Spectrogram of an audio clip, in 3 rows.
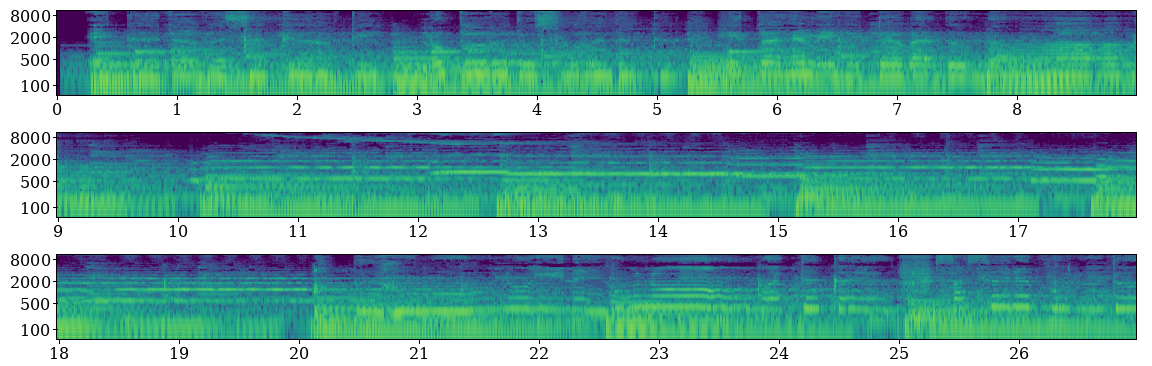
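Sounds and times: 
Sinhala song: 0:00.3 - 0:26.9.

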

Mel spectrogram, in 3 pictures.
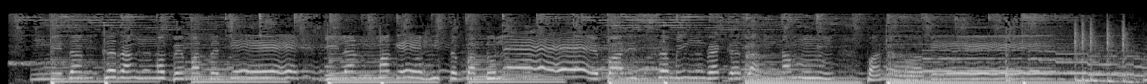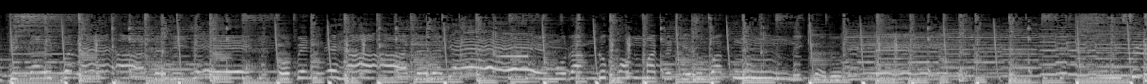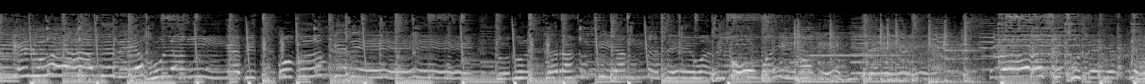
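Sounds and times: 
Bengali romantic song: 0:00.1 - 0:34.3.

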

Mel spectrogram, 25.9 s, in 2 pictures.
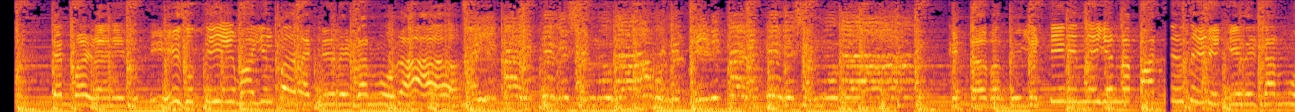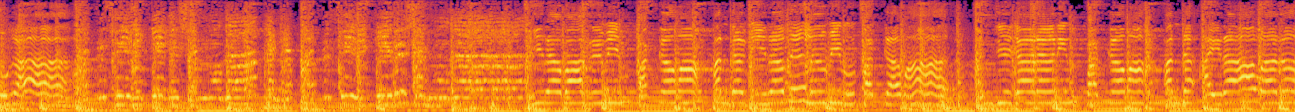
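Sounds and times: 
Bhakti devotional music: 0:00.2 - 0:25.9.

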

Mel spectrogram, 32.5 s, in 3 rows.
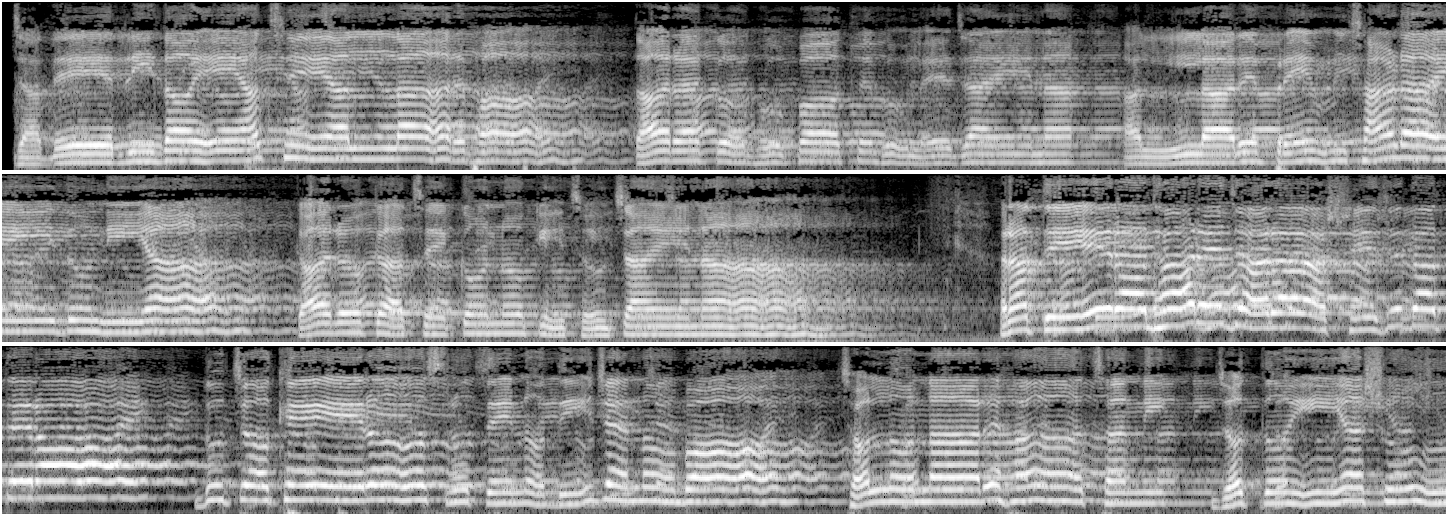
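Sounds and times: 
islamic song: 0:00.0 - 0:32.4.

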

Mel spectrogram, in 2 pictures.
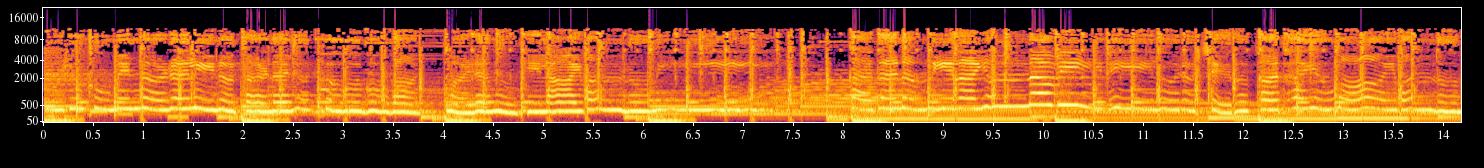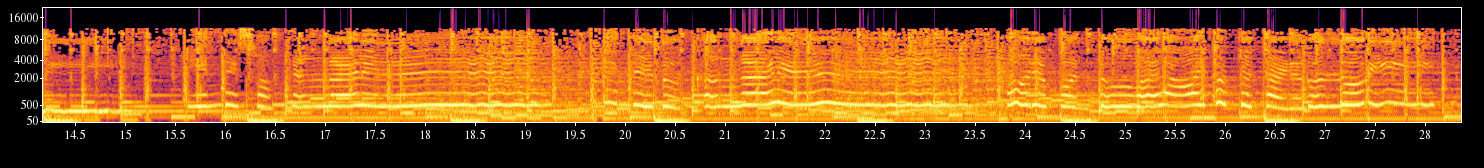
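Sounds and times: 
song: 0:00.0 - 0:28.3.

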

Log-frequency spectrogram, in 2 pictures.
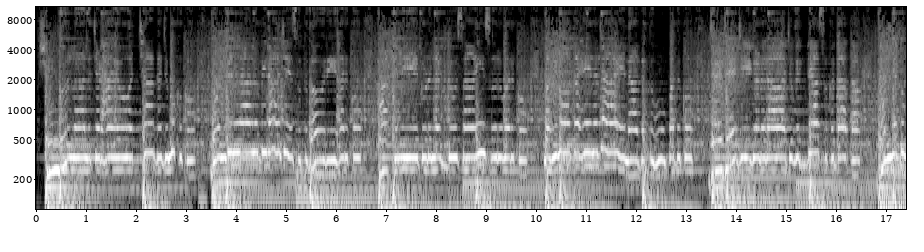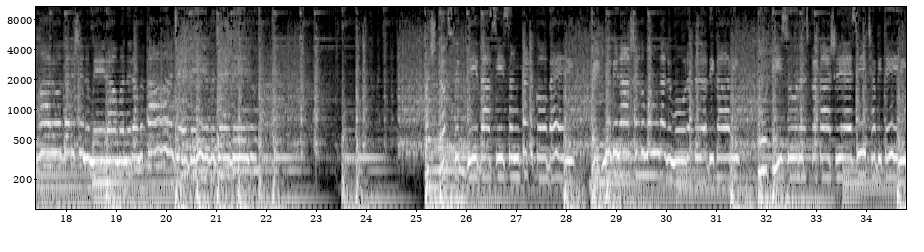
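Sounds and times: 
woman singing devotional song: 0:00.1 - 0:22.4, 0:25.2 - 0:34.7.

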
